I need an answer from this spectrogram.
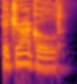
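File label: "bedraggled", English, British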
